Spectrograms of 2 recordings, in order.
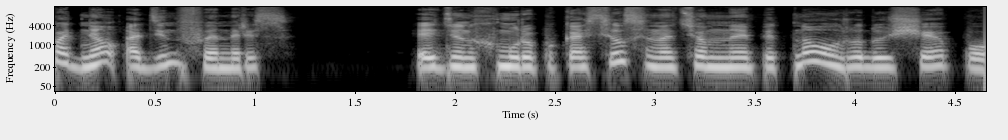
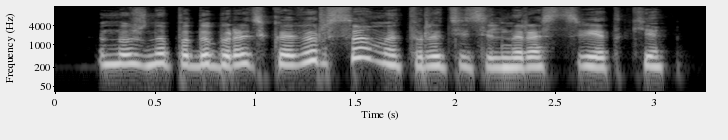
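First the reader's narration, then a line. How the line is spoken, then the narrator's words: Laughing. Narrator (Russian): засмеялась Лиссандра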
